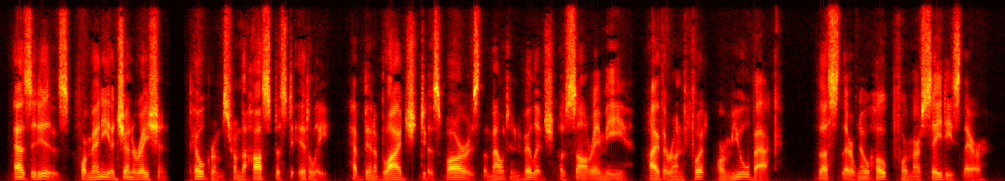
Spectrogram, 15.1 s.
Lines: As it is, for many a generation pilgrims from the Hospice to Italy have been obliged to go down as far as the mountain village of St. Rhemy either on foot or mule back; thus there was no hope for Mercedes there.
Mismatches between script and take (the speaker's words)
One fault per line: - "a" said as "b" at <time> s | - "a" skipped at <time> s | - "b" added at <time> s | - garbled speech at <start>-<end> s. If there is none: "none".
- "go down" skipped at 6.4 s
- "was" skipped at 12.8 s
